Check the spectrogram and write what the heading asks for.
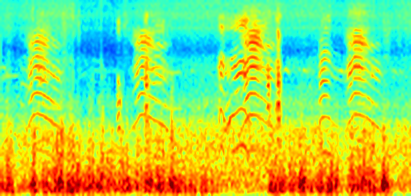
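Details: Black skimmer calls as drawn-out nasal yelps, each rising then falling, given in clusters roughly every half second to second, with a low rumbling noise underneath.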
